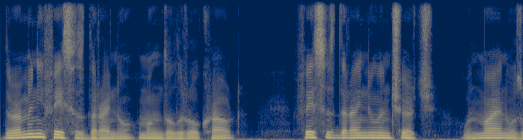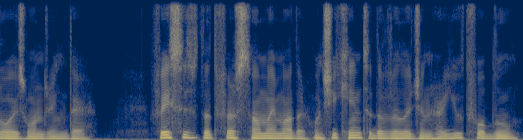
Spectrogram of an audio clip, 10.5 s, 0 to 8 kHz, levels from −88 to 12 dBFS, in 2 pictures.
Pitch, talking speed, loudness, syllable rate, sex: 125 Hz, 225 wpm, -18 LUFS, 6.1 syllables/s, male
